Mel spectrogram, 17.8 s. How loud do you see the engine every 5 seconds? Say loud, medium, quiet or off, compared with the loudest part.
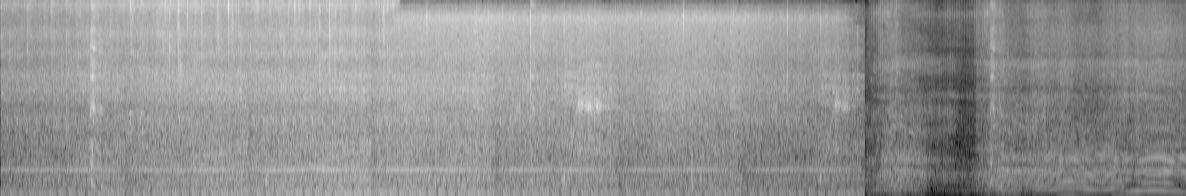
loud, loud, medium, medium.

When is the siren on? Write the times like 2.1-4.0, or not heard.
not heard.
